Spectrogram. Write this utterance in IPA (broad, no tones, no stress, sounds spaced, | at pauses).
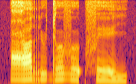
ʕ a r ʉ d ɵ v ɵː ʔ f e j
